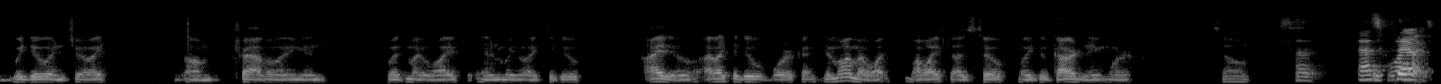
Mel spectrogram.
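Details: Adult man diagnosed with primary progressive aphasia the previous summer, with word-finding difficulty that varies between good and bad days and worsens when tired; primary progressive aphasia.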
